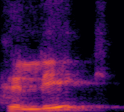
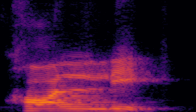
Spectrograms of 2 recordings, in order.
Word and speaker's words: colleague: thank you right therefore it is not colleague okay the pronunciation of this word is called leak okay so the people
